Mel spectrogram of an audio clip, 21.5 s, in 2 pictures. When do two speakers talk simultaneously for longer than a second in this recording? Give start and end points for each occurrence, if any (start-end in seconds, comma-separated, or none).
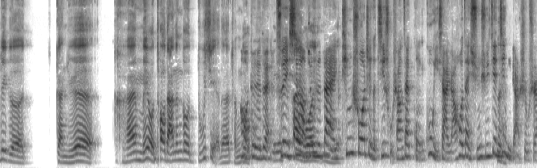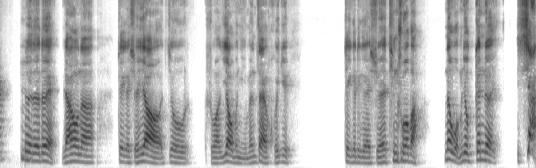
4.8-6.7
